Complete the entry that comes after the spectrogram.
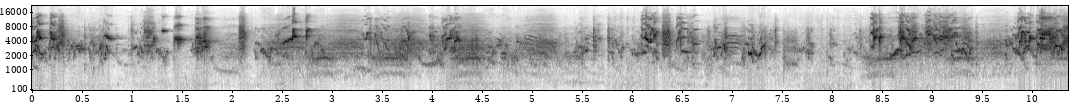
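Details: Yellow budgies chirping on August 20, 2024, with a long stretch of raspy, squawking warble-chatter, bright sharp notes and crackly bursts as several birds call over one another.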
